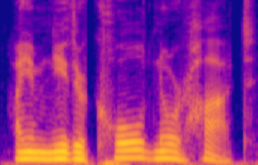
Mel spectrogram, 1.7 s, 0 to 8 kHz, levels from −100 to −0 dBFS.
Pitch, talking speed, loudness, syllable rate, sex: 115 Hz, 210 wpm, -16 LUFS, 4.7 syllables/s, male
